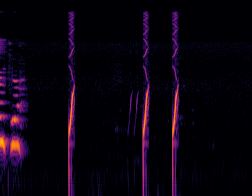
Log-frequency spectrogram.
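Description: Short rising electronic blips sound from a game.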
